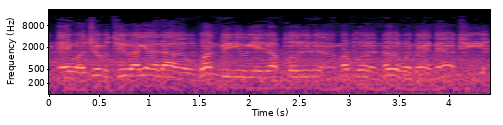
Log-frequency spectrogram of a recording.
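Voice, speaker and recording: A man's voice: on the high side, level tone, fast talker. An American man bantering casually as a CB radio operator, joking and repeating his phrases, in a vehicle. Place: inside a vehicle. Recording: loud radio and vehicle noise, distant mic.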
